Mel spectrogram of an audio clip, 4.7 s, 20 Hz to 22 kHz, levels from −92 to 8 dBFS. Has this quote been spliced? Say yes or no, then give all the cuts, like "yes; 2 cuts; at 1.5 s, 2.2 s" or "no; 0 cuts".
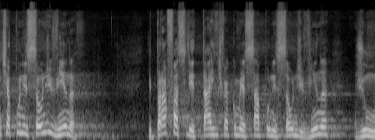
no; 0 cuts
